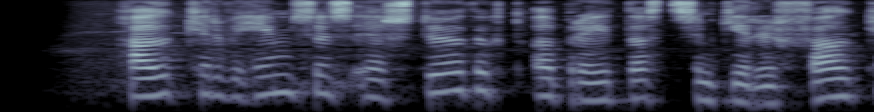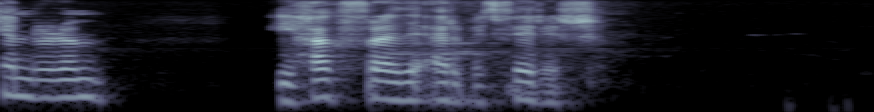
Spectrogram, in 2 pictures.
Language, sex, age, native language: Icelandic, female, 30-39, Icelandic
